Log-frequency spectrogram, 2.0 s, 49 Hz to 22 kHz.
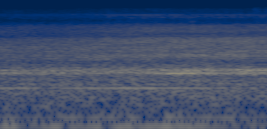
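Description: Automatic KF94 mask-making machine running: a steady mechanical whir with a constant hum tone, growing slightly louder through the second half.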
